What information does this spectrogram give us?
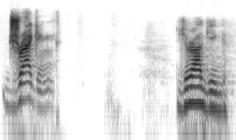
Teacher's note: it's dr with a J sound at the beginning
